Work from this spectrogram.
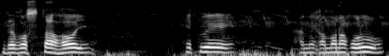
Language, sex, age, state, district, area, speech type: Assamese, male, 45-60, Assam, Barpeta, rural, spontaneous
